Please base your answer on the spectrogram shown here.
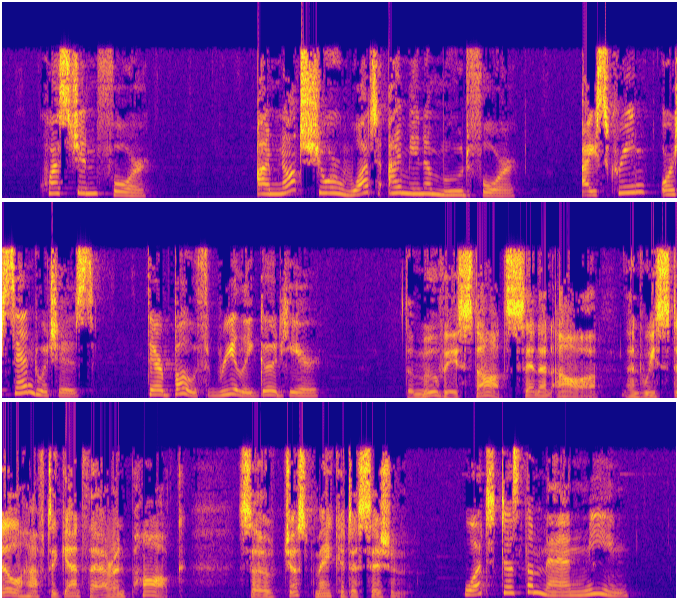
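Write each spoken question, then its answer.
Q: What does the man mean?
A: The woman should decide quickly because they are short of time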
